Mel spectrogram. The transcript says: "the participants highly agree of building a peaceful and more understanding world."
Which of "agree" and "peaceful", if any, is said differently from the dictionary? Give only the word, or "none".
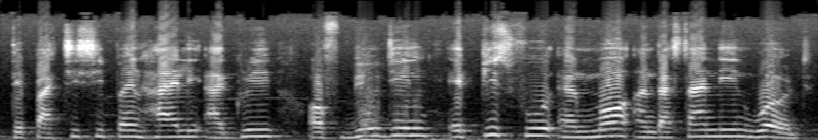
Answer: none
